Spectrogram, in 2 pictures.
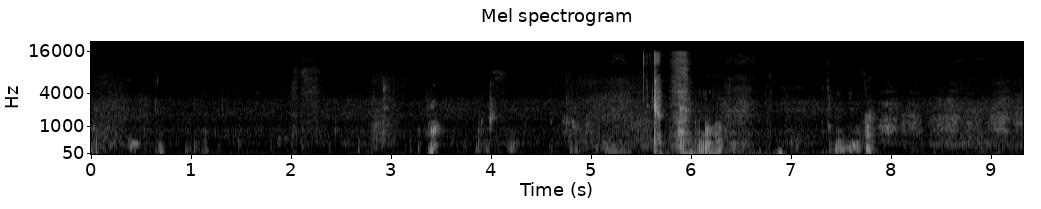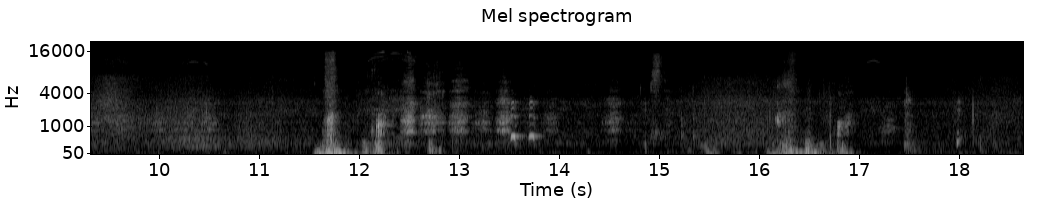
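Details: Bob the French Bulldog snorts and snuffles in scattered short bursts while playing with a toy dinosaur hand puppet. Louder clusters come midway and near the end, with faint voices in the background.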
